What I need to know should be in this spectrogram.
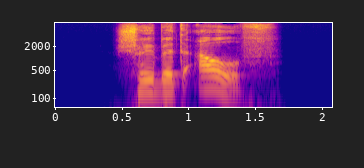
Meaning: second-person plural subjunctive II of aufschieben
- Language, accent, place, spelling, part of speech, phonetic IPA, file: German, Germany, Berlin, schöbet auf, verb, [ˌʃøːbət ˈaʊ̯f], De-schöbet auf.ogg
